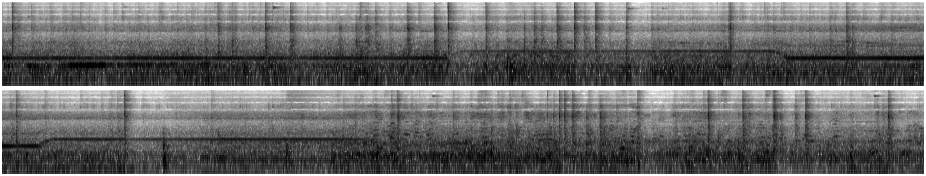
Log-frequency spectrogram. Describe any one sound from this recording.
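The bus interior rattles and clicks over the road.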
